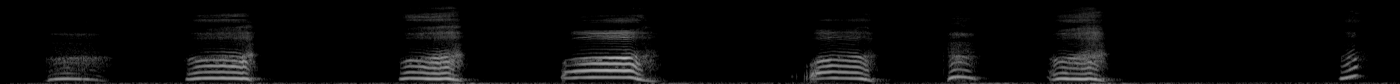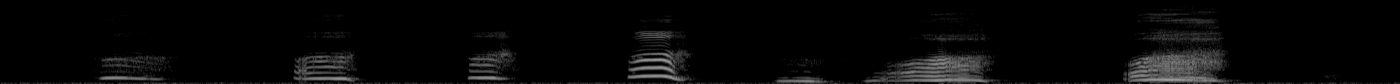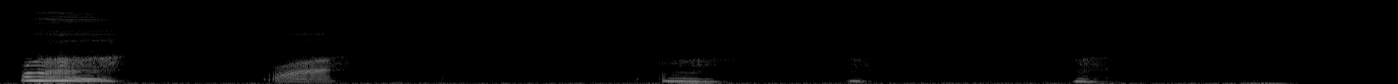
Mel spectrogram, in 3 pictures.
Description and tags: Murmurs Of Astonishment Crowd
